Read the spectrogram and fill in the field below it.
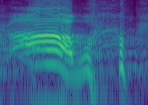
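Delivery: a very high, loud comic scream; loud high shriek at the nurse's remark; mock shocked shriek. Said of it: "And I'm like".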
